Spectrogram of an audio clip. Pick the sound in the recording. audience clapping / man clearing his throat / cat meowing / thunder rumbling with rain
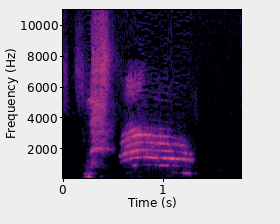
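cat meowing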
